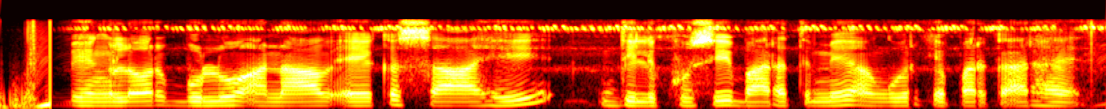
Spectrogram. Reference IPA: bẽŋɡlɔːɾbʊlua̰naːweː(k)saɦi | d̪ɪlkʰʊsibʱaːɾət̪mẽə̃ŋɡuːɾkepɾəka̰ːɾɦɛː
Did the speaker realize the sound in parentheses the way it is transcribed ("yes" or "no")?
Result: yes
